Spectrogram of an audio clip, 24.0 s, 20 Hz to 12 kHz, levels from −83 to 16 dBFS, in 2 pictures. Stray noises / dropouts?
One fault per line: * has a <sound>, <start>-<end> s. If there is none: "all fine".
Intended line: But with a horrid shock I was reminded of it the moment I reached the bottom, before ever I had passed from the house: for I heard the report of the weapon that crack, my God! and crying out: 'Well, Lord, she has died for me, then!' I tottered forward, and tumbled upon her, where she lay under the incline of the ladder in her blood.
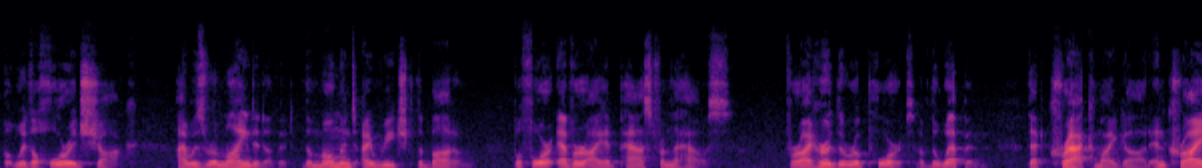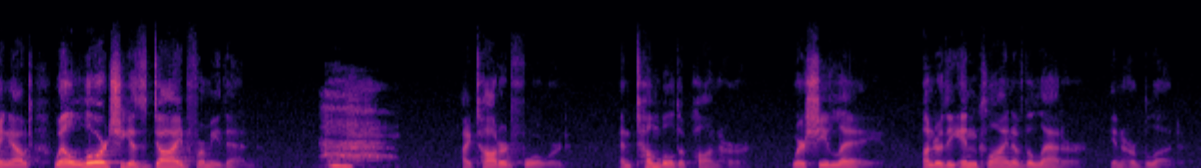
* has a sigh, 15.2-16.0 s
